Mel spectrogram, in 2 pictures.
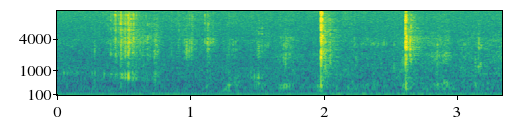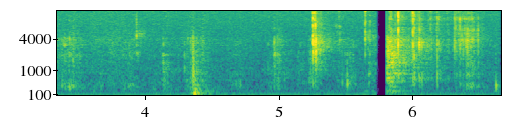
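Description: A person biting and chewing a waffle close to the microphone: irregular soft mouth clicks and smacks, with a few sharper clicks.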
